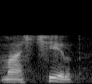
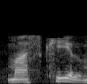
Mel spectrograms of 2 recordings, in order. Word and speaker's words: maskil: that looks like maschil, but it's not maschil, maskil, maskil, maskil, maskil, right?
